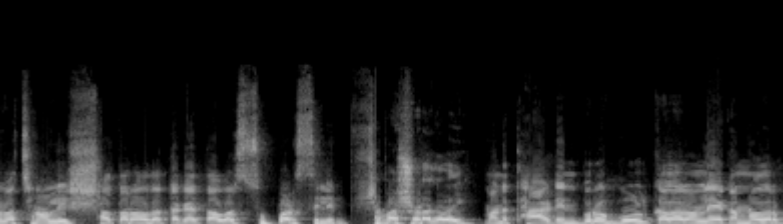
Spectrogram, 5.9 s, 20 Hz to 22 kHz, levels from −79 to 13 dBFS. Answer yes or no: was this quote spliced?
yes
